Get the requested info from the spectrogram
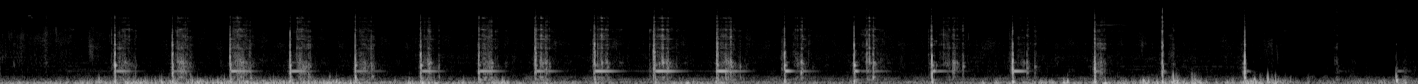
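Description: Metal hand hoe chopping into dry, hard soil in a steady rhythm, about one and a half strikes a second, each blow giving a short metallic ring. The strokes thin out and turn irregular and fainter for the last few seconds.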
